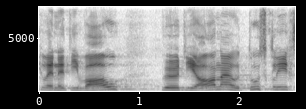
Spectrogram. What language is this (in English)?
Swiss German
